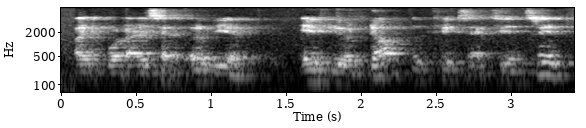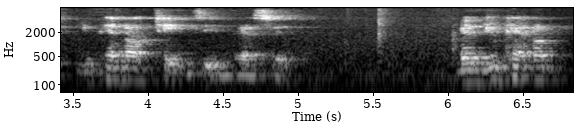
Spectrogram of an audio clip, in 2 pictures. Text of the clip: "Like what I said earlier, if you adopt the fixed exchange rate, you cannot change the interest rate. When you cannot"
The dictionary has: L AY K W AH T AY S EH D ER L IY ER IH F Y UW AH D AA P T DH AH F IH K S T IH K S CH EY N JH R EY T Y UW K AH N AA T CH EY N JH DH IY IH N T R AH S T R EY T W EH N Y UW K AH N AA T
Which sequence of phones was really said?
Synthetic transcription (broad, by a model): L AY K W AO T AY S EH D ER L IY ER IH F Y UW AH D AA P T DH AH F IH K S IH K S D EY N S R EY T Y UW K AH N AA T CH EY N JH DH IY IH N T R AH S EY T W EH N Y UW K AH N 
